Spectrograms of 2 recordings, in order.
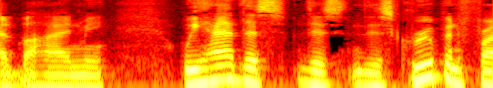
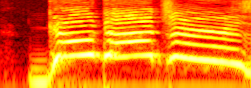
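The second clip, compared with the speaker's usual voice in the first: high-pitched, very high little puppet voice cheering; 5 dB louder than usual. Retelling how a man held up a puppet: imitating a puppeteer's cheer. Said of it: "like this".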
